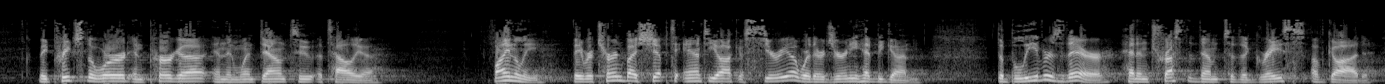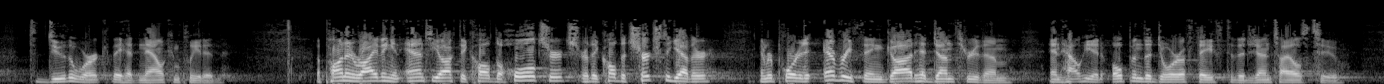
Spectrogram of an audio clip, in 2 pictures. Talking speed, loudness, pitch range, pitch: 175 wpm, -17 LUFS, 115-150 Hz, 135 Hz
